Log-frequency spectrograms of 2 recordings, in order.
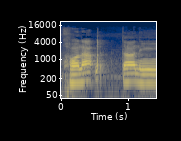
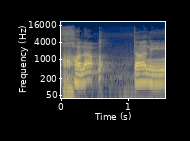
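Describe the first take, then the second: Both takes have the same delivery.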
